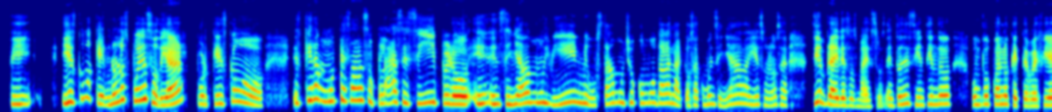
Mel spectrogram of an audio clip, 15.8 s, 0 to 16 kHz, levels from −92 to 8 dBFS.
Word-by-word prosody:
Sí. 275 +2 -3 0.4
Y 300 +2 +6
es 340 -2 +2
como 455 +6 -5
que 275 -1 +1
no 260 +4 +1
los 415 +4 +1
puedes 400 +2 +4
odiar 265 +3 +5 0.2
porque 275 0 -3
es 280 -2 -6
como, 300 -11 -2 0.4
es 310 -1 -4
que 390 +5 +2
era 440 +2 +3
muy 365 0 -1
pesada 400 0 +2
su 360 -6 -4
clase, 310 +3 -3
sí, 300 +3 -2
pero 275 -2 +8
e 285 +1 +1
enseñaba 275 +2 +1
muy 325 -1 0
bien, 310 +7 -3
me 305 -2 0
gustaba 275 +5 -8
mucho 325 0 -5
cómo 315 +1 -7
daba 305 0 -3
la 255 -6 -5
o 235 - -9
sea, 235 -2 -8
cómo 265 +3 -8
enseñaba 275 +3 -7
y 255 - -8
eso, 260 -3 -9
¿no?, 225 +2 -11
o - - -9
sea, 250 -2 -9 0.4
siempre 300 -5 +3
hay 240 - +6
de 235 - +3
esos 225 -2 -8
maestros. 195 0 -10
Entonces, 260 +5 -2
sí 255 -2 -7
entiendo 270 +3 -1 0.3
un 255 0 -2
poco 270 0 0
a 260 - +3
lo 270 0 +2
que 235 - +1
te 220 -1 -4
refieres, 215 +3 +1
280 Hz, 210 wpm, -17 LUFS, 255-320 Hz, 0.4 s, pero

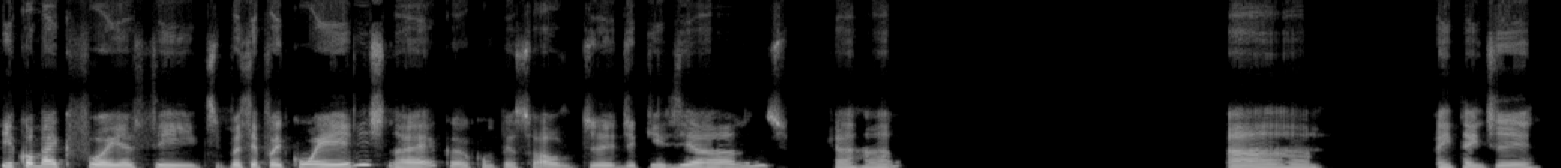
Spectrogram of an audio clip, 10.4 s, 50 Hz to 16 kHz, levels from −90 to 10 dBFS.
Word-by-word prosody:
E 275 -3 +2
como 280 -1 +6
é 270 - +8
que - - -13
foi? 215 -4 +4
Assim, 195 -2 -1
tipo, 195 +5 -7
a - - +6
você 215 +2 +2
foi 205 +1 +2
com 240 +4 +2
eles, 235 - +4
né, 200 +6 +1
com 190 - -3
com 185 - -9
o - - -11
pessoal 180 -3 -2
de 185 0 -1
de 170 -1 -5
15 200 +2 -3
anos. 235 +11 -1 0.3
Aham. 205 +1 -4 2.2
Ah. 205 +2 0 0.8
Entendi. 180 -3 -2
205 Hz, 140 wpm, -26 LUFS, 190-220 Hz, 2.2 s, é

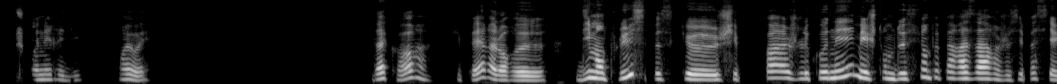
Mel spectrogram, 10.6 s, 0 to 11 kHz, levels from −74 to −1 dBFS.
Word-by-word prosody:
Je - - -14
connais 195 0 -8
Reddit. 175 -3 -18 0.4
Ouais, 200 0 -3
ouais. 170 0 -5 2.2
D'accord. 220 +2 -1 0.3
Super. 190 +8 -4
Alors, 175 -5 +2
heu, 165 0 +2 0.3
dis 200 +9 +1
m'en 235 -3 +7
plus 310 - +1
parce 210 -2 -8
que 190 -3 +4
je 185 - -7
sais 205 - -6 0.2
pas? 255 0 +2
Je 220 -1 -12
le 225 - -2
connais 250 - +2
mais 260 -5 +6
je - - -6
tombe 225 -3 -1
dessus 220 +5 -2
un 285 - +1
peu 270 +1 -8
par 240 -1 -4
hasard. 225 -3 +4
Je 180 - -12
sais 190 +4 -11
pas 225 0 -11
s'il 210 - -11
y - - -3
215 Hz, 185 wpm, -22 LUFS, 185-240 Hz, 2.2 s, m'en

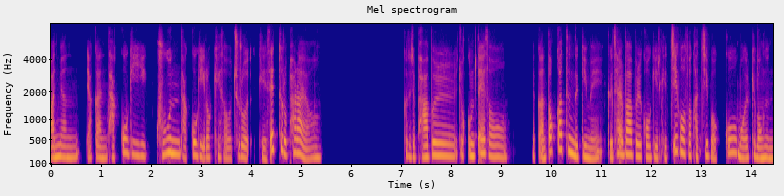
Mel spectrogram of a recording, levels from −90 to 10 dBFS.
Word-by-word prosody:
아니면 185 +1 +1 0.2
약간 180 -1 -3
닭고기 210 +1 -3
구운 240 0 +3
닭고기 205 +2 0
이렇게 180 +1 -4
해서 170 -2 -6
주로 190 -3 -1 0.2
이렇게 165 -2 -5
세트로 295 - +2
팔아요. 180 -9 0 1.7
그래서 220 -4 -4
이제 190 - -2
밥을 200 +2 +2
쪼끔 205 - +2
떼서 195 -6 0 0.5
약간 170 - 0
떡 270 +5 +1
같은 300 -5 +5
느낌의 190 +2 0
그 - - -2
찰밥을 225 -3 +3
거기 185 -1 -2
이렇게 180 0 -5
찍어서 245 -2 +1
같이 205 +2 -4
먹고 255 +10 -2
뭐 180 -4 +2
이렇게 180 +3 -3
먹는 175 -1 +2
195 Hz, 290 characters per minute, -21 LUFS, 180-230 Hz, 1.7 s, 같은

